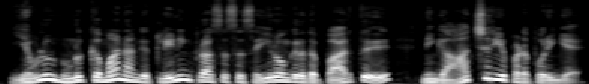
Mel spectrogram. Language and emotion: Tamil, surprised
